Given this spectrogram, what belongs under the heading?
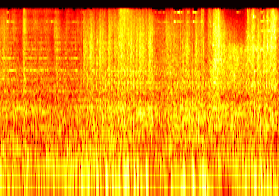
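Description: Rapid, dense gunfire in Metro Last Light Redux, loud continuous bursts of shots rattling close throughout, with no talking over it.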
